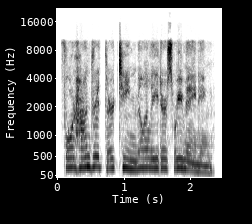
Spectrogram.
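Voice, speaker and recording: A woman voicing a clinical AI implant that reports data in a flat, factual, clipped manner for an audio story. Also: mid-range voice, moderate pace, no echo, lightly acted. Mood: impassive. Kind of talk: scripted audio story character.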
